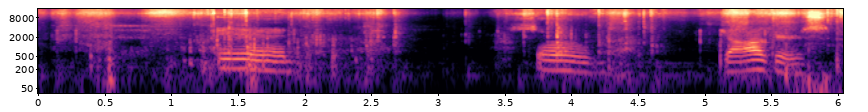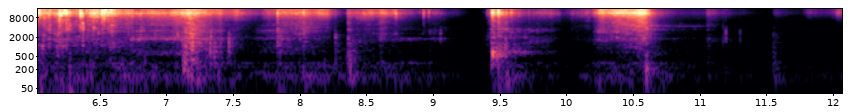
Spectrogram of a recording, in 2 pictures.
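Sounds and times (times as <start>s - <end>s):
clothing and packaging rustling: 0.0s - 2.8s, 3.5s - 8.8s.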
